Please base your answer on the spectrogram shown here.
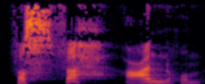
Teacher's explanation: قاری حق نداره حرف حی جیمی رو در عین ادغام کنه. فصفح عنهم، اگر بگوید فصفع عنهم غلطه.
